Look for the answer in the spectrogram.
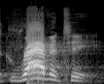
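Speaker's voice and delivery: a deadpan zinger, hit loud; punchline. Retold or imitated. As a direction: land the joke word hard. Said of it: "they just all burst out laughing".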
